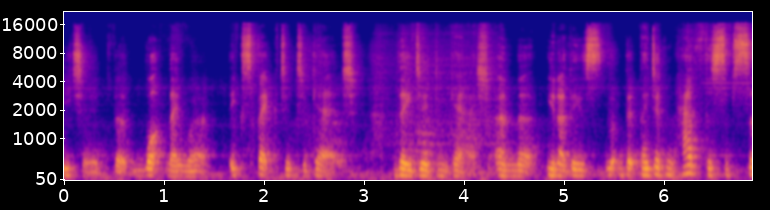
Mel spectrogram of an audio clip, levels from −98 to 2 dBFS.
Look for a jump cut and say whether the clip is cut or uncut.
uncut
